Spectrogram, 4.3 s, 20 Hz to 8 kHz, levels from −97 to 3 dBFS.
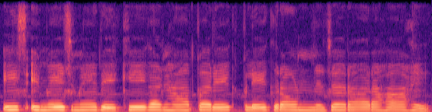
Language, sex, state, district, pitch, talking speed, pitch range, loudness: Hindi, female, Rajasthan, Jaipur, 200 Hz, 165 wpm, 190-210 Hz, -15 LUFS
